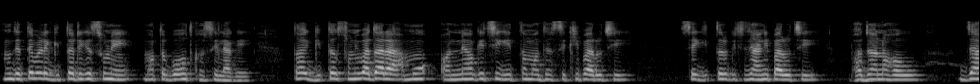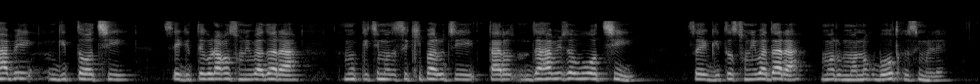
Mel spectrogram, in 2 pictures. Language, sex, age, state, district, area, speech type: Odia, female, 45-60, Odisha, Kandhamal, rural, spontaneous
